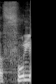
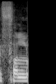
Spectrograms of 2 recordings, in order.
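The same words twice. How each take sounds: First: फुल with a rounded oo vowel; vowel demo. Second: फल with a short open a vowel; vowel demo. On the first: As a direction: say फुल with a clear oo. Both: Shown as a demonstration. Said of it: "फुल या फिर फल वाला?".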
